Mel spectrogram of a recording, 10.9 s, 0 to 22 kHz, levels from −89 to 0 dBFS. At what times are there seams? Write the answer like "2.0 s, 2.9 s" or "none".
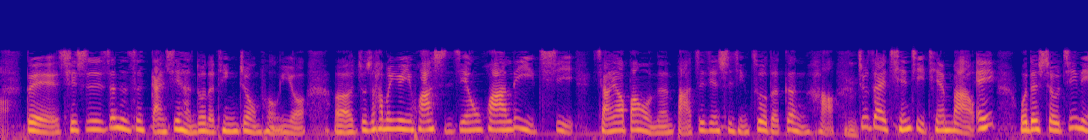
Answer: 8.6 s, 9.7 s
